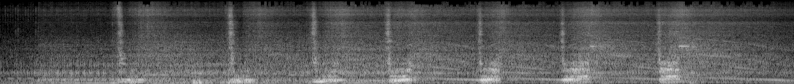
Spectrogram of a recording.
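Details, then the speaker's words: BMW V8 (M60/M62 family) started cold after sitting over a year; steady idle with a soft flapping burst about once a second as cardboard slows the fan; the viscous clutch slips as it should. "As you can see, the engine is idling, the engine is cold, fan is spinning. I'm going to try and stop it with a bit of cardboard. So if you can stop the fan with a piece of cardboard or newspaper, that it means that your clutch is working correctly."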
